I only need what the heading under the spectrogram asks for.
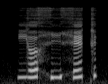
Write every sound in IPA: jʌ hi hɛk

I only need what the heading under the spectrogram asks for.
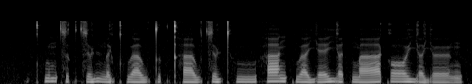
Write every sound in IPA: kʷʰɐ˥mt͡sʊ˨˥k̚t͡sɵ˨˥ɥ n̪ɐ˨˥jkʷʰaː˨wt̪ʊ˨˥k̚ t̪ʰaː˨wt͡sɵ˧ɥt̪ʰuː˨ haː˥ŋkʷaː˨jɛː˨˥ jɐ˧t̚maː˨˥ kɔː˥ jɐ˨˩j œː˨˩ŋ

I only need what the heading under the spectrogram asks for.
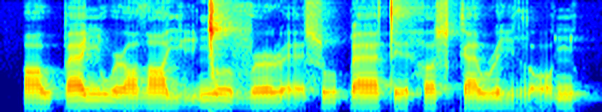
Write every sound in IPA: ɑ˨wpæ˦ɲ wə˞˨ ðˤæ˨jḭ˦ŋ͡ǀʊ˦˨ və˞˦ɭɛ̰˨ɬu˦ ɓæ˦tɪ˨˦hʌ˦ɬ kæ˦wɭi˨rɔ̰˦ɲ

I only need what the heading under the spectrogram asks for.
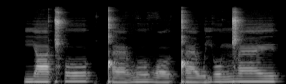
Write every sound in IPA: ja˧ǁʰo˦ | ǃæ˨vo˧vɔ˨ʊ̯ ǃæ˨w jo˧ŋ͡ǁæ˦ɪ̯

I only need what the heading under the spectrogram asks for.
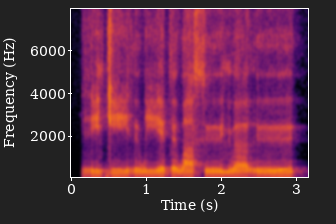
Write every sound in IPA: riːlʲɡiːrɨ wiːe̯blɘwa xɨːlʲwɐː rɨː

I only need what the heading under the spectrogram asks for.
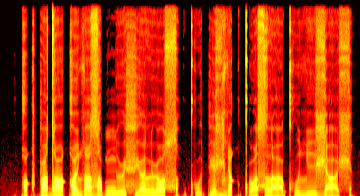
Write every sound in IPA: qoqpʲɵdˤɵɐ̯ qʉʎezˤɐbɲʉ fʲɵɐ̯lʉsˤ | kʷʼḭpʲaʒʎeqkʷʼḭsˤ la̰ kʷʰɨʎi ʒa̰ʃ

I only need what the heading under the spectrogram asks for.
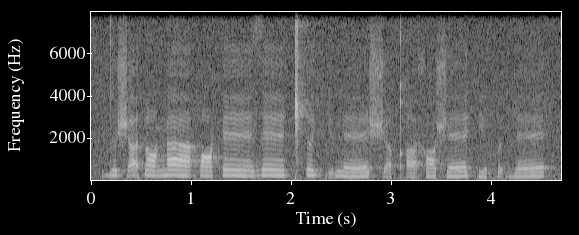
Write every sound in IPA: də˧ʃa̰˥˧ ɗɑ˧ŋaː˥˧fɑ˧kɛː˥˧ zɛː˥˧ǁʰə˥˧fʲə̰˨˩˦ŋɛː˨˩˦ ʃə̰˨˩˦ qʼa̰˧˥xɒ˧ʃɛː˧˥ pʲə˨˩˦fə̰˥˧ ɡ͡bɛː˧˥

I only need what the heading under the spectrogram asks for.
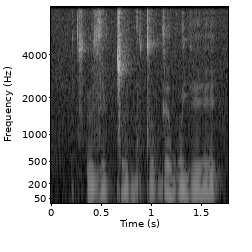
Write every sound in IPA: t͡sʼøzeǀøɡu tɵɡɛwɵ je

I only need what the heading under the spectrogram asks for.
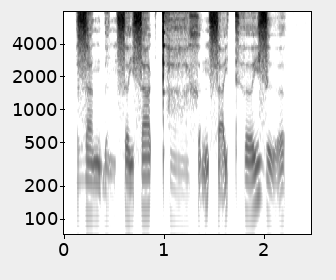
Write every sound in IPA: za˧nɗə̤˨˩n sə˧jsaː˦˥k̚ t̪ʰa̤ː˨˩xə̰˧˥nsa̰˧˥j t̪ʰəː˨˦jzɨ˧˩˨ə̯

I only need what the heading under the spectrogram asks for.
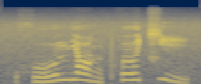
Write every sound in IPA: xo˧˥ʊ̯n̪jɑ˥˩ŋpʰɤ˥t͡ɕi˥˩

